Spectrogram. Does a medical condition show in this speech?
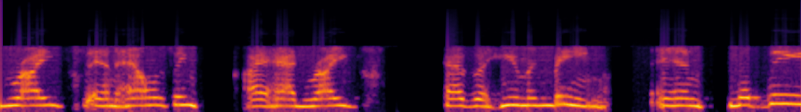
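Yes: cerebral palsy.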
